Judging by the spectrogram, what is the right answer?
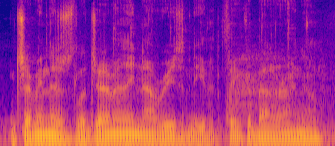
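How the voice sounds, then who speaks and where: Man, deep groggy voice, blunt quick chat while streaming, faint hiss behind. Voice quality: low voice. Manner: blunt, sounds annoyed even when not. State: groggy, just woke up. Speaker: speedrunner streaming a game. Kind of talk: casual live-stream commentary.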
